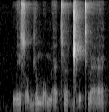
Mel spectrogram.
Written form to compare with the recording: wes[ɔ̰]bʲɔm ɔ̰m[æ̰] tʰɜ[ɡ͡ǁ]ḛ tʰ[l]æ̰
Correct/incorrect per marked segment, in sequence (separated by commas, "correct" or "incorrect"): correct, correct, correct, correct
